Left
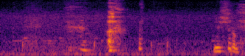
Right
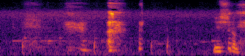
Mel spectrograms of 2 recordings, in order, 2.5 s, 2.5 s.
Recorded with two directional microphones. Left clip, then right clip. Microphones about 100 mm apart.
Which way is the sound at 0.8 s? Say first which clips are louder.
Right 6 dB; 15° right (ahead or behind).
